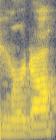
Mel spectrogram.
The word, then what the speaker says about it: Murdaugh: voice detects IED where if I say Murdoch it spells it correctly because obviously it's not spelled but it's pronounced um is it gonna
